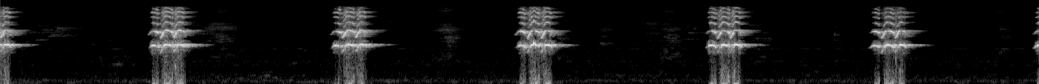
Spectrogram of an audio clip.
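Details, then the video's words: Black-capped lory calls used as a lure for trapping and training other lories: loud, harsh, squeaky screeches with strong high overtones, each about half a second long, repeated roughly every two seconds in a quiet indoor setting. "Pancingan Burung Nuri kepala Hitam"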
